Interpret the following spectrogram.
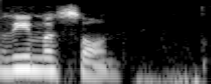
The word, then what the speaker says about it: limaçon: Anyway, it's pronounced Limaçon. It sounds at least the French pronunciation of it. Okay, and it rhymes with papillon. Okay, which is the French word for butterfly.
